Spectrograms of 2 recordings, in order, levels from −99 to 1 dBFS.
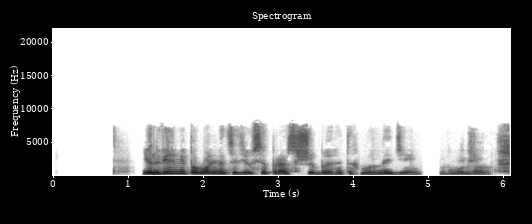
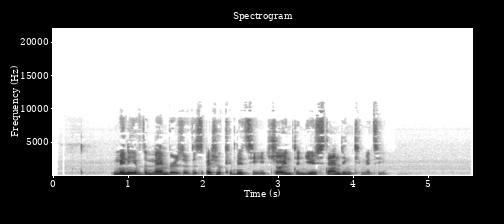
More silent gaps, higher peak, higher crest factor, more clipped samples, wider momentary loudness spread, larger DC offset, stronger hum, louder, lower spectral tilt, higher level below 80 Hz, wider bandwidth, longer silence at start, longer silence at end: first, 4.97-5.16 s vs none; about the same, -2 dBFS vs -4 dBFS; about the same, 16 dB vs 20 dB; neither; about the same, 15 LU vs 17 LU; neither; neither; first, -17 LUFS vs -22 LUFS; about the same, -5 dB/octave vs -5.5 dB/octave; first, -54 dBFS vs -64 dBFS; about the same, 8.2 kHz vs 9 kHz; first, 1.2 s vs 0.8 s; second, 0 s vs 1.15 s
